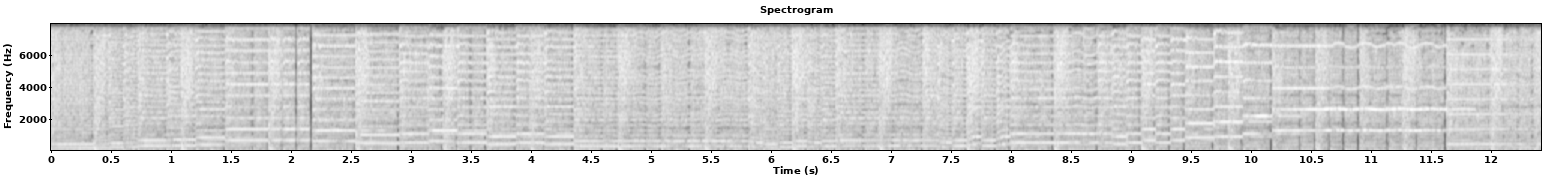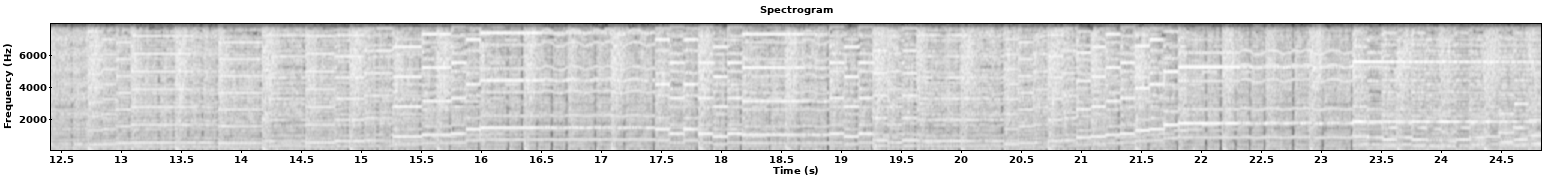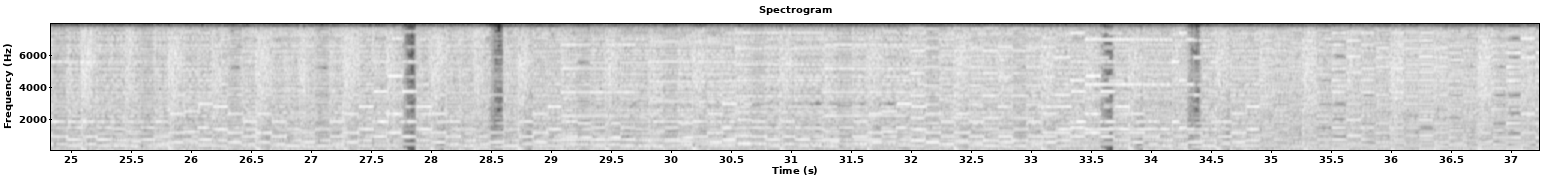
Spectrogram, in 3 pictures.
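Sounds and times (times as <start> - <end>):
boss fight music loop: 0.0 - 37.2.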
